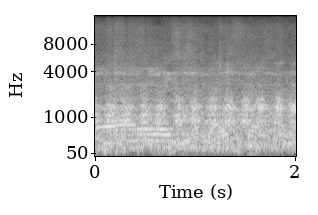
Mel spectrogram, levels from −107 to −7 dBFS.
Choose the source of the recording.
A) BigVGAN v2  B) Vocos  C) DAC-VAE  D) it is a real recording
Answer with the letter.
C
